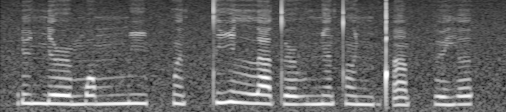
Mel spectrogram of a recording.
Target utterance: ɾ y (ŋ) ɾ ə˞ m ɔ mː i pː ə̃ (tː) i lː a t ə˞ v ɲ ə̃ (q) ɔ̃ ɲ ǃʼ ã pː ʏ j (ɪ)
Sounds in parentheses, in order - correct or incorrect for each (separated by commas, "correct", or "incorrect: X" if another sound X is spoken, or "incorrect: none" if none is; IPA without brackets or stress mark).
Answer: incorrect: ɲ, correct, incorrect: t, incorrect: ə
